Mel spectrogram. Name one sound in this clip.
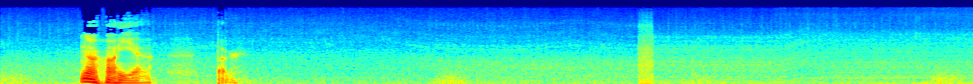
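A tractor engine idles with a low hum.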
